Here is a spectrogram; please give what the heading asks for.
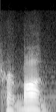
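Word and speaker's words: Germán: a G, like because it's pronounced like Hermon, but it's spelled with a G like German.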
